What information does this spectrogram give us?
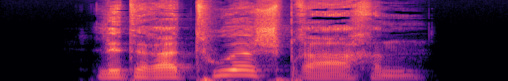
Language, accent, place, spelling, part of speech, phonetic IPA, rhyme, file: German, Germany, Berlin, Literatursprachen, noun, [lɪtəʁaˈtuːɐ̯ˌʃpʁaːxn̩], -uːɐ̯ʃpʁaːxn̩, De-Literatursprachen.ogg
- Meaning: plural of Literatursprache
